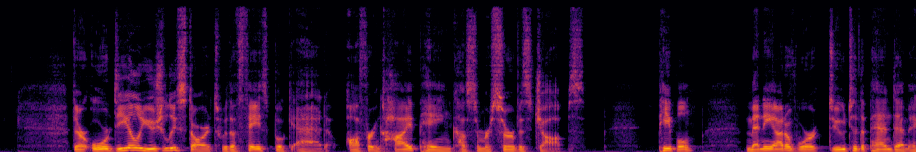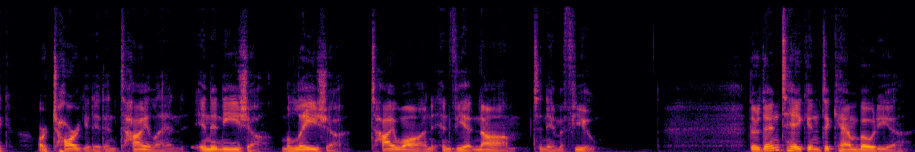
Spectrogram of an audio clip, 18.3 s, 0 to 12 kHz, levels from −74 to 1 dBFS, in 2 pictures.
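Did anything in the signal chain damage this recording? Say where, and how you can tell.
No, nothing in this speech recording points to damage at any stage of the chain.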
